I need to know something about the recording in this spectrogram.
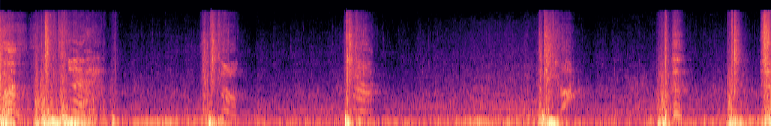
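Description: Heavy punches thud hard against a body again and again.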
